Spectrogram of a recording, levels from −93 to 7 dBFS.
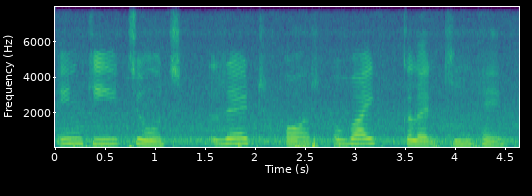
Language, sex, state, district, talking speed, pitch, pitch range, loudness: Hindi, female, Madhya Pradesh, Dhar, 105 wpm, 260 Hz, 235-275 Hz, -16 LUFS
